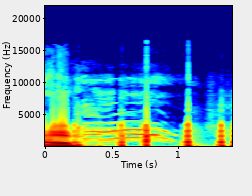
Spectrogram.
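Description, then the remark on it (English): A cat meows, followed by a few sharp, spaced knocks and rattles as it tries to open a door, moderately loud, with a drawn-out cry underneath. “Your cat just made me absolutely cat myself there trying to open your door.”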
